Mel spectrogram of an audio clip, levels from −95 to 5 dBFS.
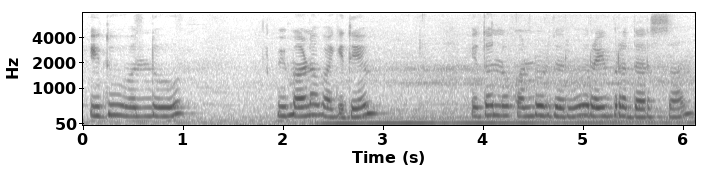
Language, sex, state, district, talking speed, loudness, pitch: Kannada, female, Karnataka, Belgaum, 100 wpm, -36 LUFS, 240 Hz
